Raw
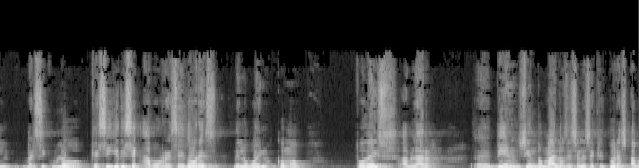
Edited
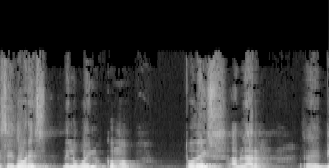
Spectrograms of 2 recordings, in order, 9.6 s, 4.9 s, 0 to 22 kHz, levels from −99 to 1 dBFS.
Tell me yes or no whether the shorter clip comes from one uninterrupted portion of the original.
yes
